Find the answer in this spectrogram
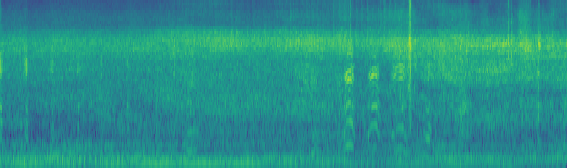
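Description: An engine idling steadily, with a sharp click about three seconds in.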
